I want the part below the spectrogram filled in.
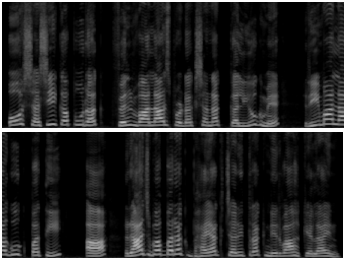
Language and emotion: Maithili, neutral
